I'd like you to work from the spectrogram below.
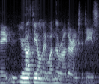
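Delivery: ordinary talk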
